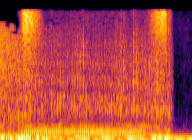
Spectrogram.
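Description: Logo-reveal sound effects from a channel intro: a whoosh about a quarter second in, then a steady low, engine-like hum held on, with a second whoosh near the end before the hum cuts off.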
